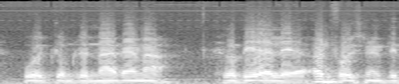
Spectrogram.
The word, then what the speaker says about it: Hridayalaya: Unfortunately, that man cannot pronounce Hridayalaya. He says Narayana Hardwar. He is talking about Narayana Hridayalaya as Narayana Hardwar. And he just, even after staying there for 3-4 months for some cardiac surgery, he is still unable to pronounce Hridayalaya. He is only saying Hardwar, and he of course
